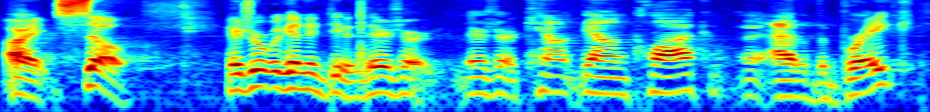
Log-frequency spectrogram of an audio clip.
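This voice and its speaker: A man's voice: a little high, brisk, a little mellow. A man hosting a live weather show, chatting loosely with a guest and greeting viewers by name. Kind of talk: casual live TV interview chat.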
